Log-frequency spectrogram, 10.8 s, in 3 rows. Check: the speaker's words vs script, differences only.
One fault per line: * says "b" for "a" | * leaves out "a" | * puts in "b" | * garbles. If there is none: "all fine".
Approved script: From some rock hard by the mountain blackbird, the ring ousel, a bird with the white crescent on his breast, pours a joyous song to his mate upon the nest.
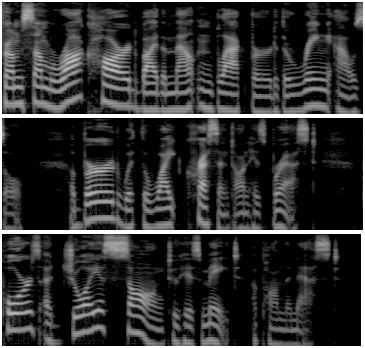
all fine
